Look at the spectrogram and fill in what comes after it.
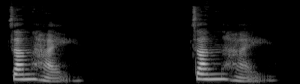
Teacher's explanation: the 真 is high tone, high falling, and the 係 is low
